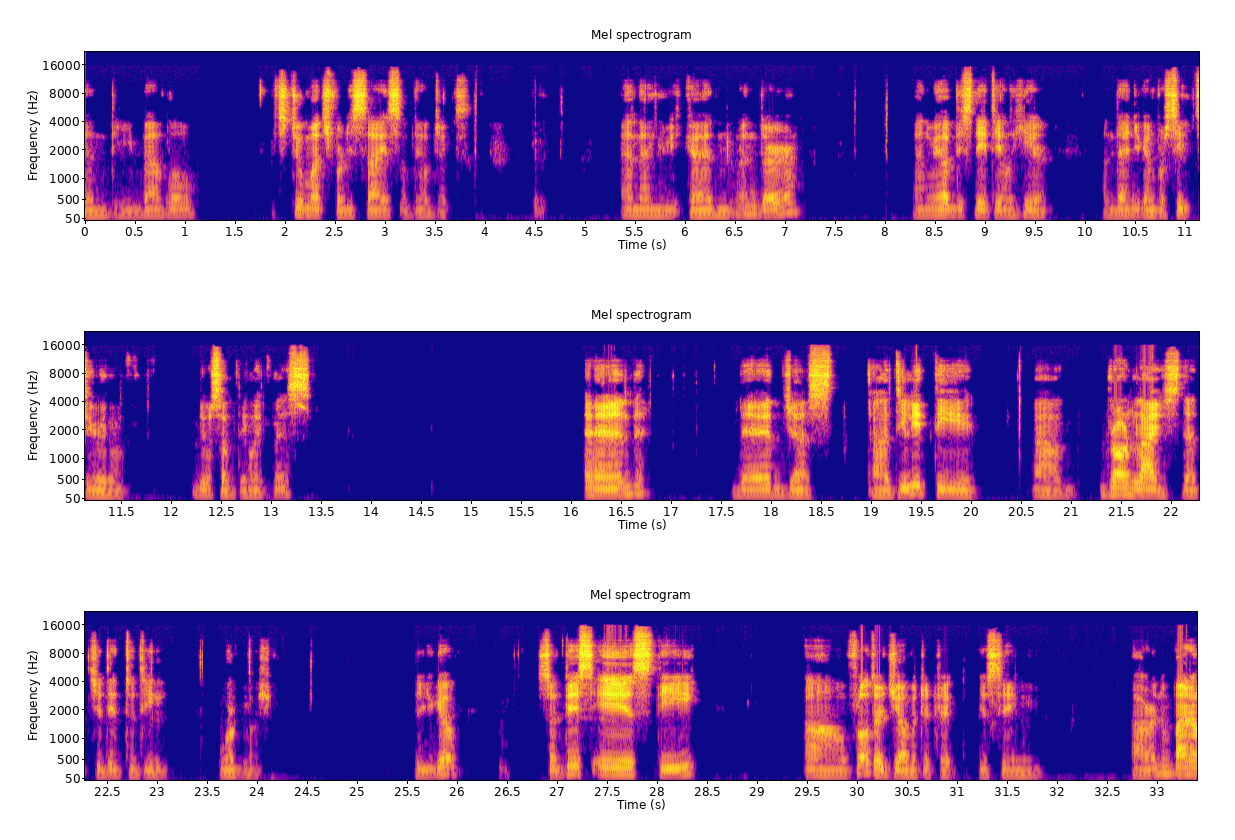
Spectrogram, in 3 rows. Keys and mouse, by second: 5.5 z, 8.7 middle click, 10.4 click, 10.8 Tab, 11.1 a, 11.5 shift+d, 12.0 click, 12.5 click, 12.8 shift+r, 13.3 Tab, 13.8 alt+a, 15.7 click, 16.1 Tab, 16.9 2, 17.3 alt+a, 17.5 alt+shift+click, 23.5 ctrl+x, 24.0 Tab, 26.4 click, 31.5 shift+q.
